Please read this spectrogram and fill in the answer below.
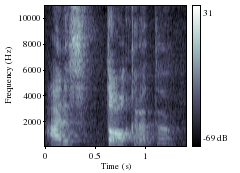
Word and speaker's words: aristócrata: Aristocrata em português, em espanhol, aristócrata. A sílaba tônica é no O, tanto que tem até um acento agudo no O.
